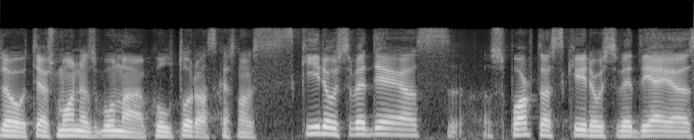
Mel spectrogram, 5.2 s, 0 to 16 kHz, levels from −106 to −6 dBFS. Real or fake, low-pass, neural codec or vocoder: fake; 7.2 kHz; codec, 16 kHz, 1 kbps, X-Codec, HuBERT features, trained on LibriSpeech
